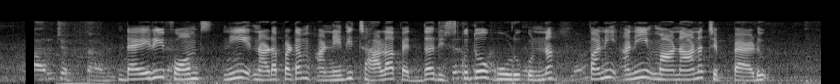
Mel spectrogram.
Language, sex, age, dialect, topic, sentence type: Telugu, female, 18-24, Central/Coastal, agriculture, statement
